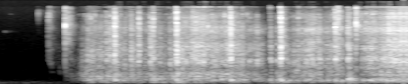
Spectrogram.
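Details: Hornby OO Flying Scotsman model locomotive, motor serviced, running backwards on track; small motor whirs with an even fast ticking and no stalls; runs smoothly in reverse though juddery going forwards; normal running in reverse.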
